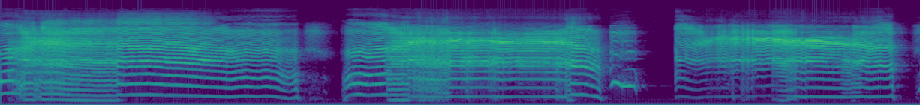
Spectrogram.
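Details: An unhappy infant cries in three long, loud, high-pitched wails with short breaths between, in a small quiet room, from a sound-effect library recording; infant crying.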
